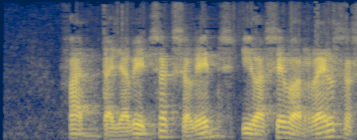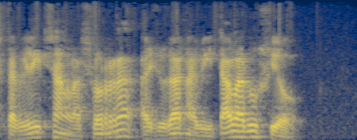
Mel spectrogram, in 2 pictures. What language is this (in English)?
Catalan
